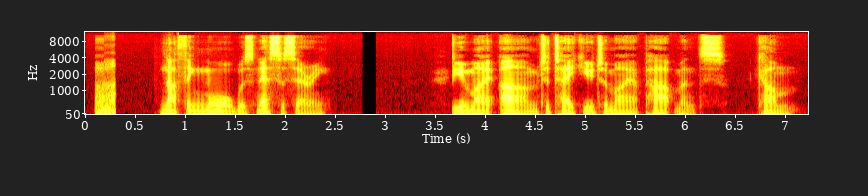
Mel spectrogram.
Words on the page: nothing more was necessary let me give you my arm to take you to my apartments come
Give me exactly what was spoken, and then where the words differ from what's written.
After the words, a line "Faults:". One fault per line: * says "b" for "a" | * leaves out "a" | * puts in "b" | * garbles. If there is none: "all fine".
nothing more was necessary you my arm to take you to my apartments come
Faults:
* leaves out "let me give"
